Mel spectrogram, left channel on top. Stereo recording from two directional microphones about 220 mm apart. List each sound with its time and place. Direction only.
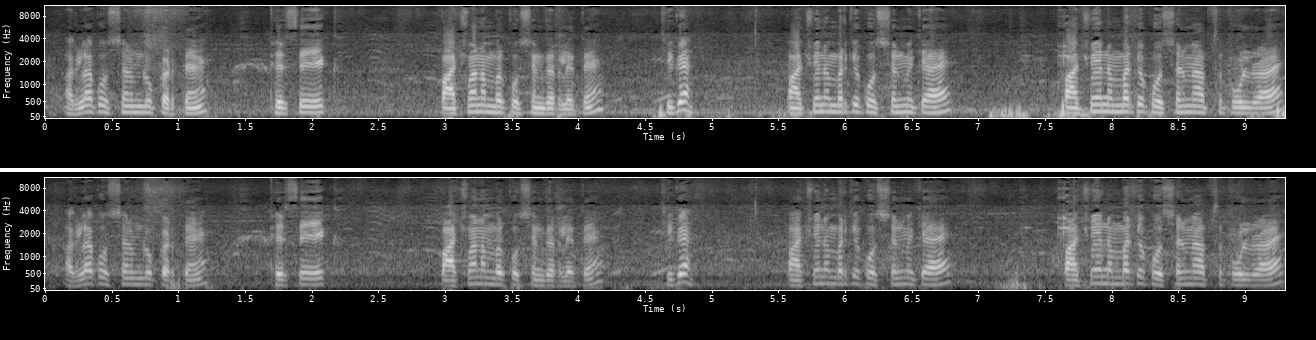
0.1 s speech: 20° left (ahead or behind)
5.6 s speech: 25° left (ahead or behind)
